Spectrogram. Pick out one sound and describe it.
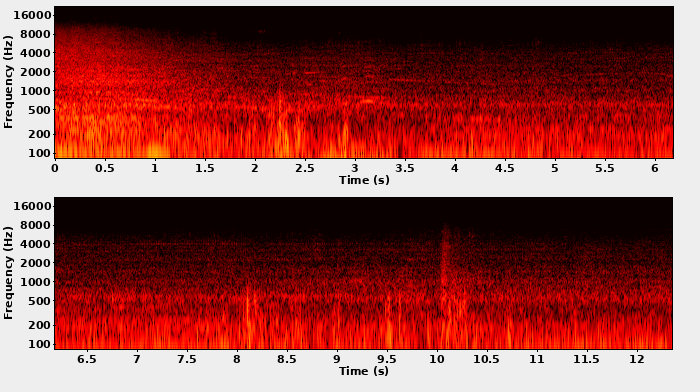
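Hopper cars roll on steel rails behind a railcar mover.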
